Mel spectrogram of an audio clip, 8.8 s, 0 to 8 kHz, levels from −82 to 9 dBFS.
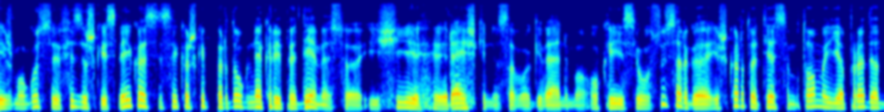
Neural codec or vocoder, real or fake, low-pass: none; real; 7.2 kHz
